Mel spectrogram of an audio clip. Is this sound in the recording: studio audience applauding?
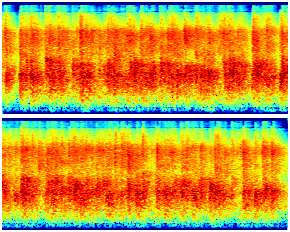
yes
